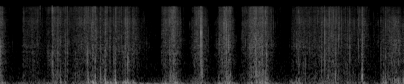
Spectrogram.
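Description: A clear plastic bubble wrap sheet is held up close to the mic while long nails scratch and crinkle it. The result is dense, bright crackling and rustling with repeated sharp scratches.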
